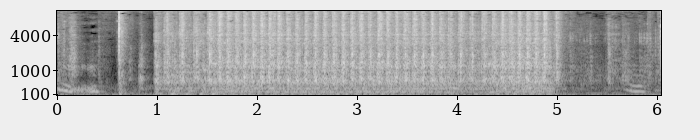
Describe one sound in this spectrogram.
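A sewing machine whirs rapidly as it stitches.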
